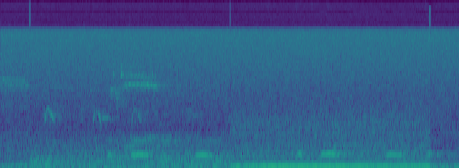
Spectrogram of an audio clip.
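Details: Great horned owl at Long Swamp Sanctuary, captured by an acoustic monitor: a few low, muffled hoots spaced about a second apart, with brief higher chirps from other birds early on and a droning low hum in the second half.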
